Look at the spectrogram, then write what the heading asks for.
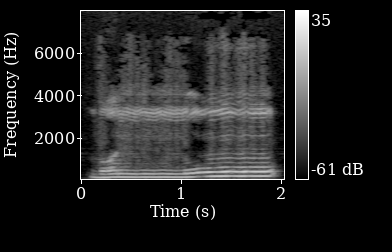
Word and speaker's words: ظنوا: وأنهم ظنوا. ظ is heavy, نون with the واو longation. If you say ظنوا, it doesn't become a plural. It's a ظنوا, or they taught, or they think in a way, all of them.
